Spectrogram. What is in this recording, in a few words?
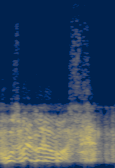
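attack position, mood high, Hungarian; speech; War Thunder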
